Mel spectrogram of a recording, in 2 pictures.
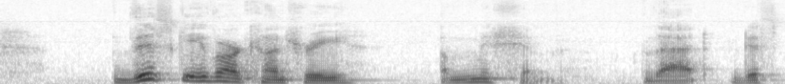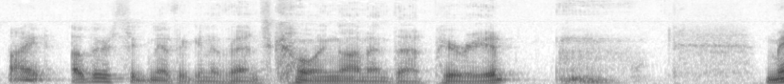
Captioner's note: ahem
